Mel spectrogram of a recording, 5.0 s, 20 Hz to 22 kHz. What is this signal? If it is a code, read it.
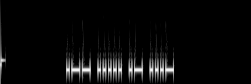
Morse code, heard as a keyed tone, about 22 wpm, 700 Hz. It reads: W5AV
